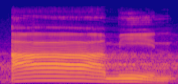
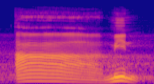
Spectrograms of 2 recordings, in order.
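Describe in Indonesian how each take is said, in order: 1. Kedua vokal panjang. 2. Hanya vokal pertama yang panjang. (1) "A-nya panjang, min-nya panjang" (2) "A-nya saja yang panjang, min-nya pendek"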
